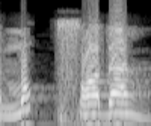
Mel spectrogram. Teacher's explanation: یہاں حمزہ ساکن ہے, اس کو جھٹکے سے ادا کریں گے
